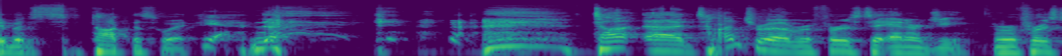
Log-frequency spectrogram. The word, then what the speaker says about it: tantra: I'm going to pronounce it tantra, tantra. So tantric yoga, but you can say tantra.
